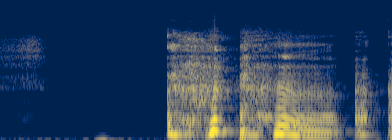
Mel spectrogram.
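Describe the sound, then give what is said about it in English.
A loud burst of throat clearing mixed with coughing, rough and raspy, after a brief faint hiss, with short choppy bursts tailing off at the end. “This one, that was me clearing my throat and coughing at the same time,”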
